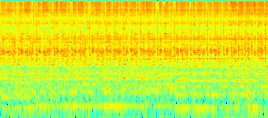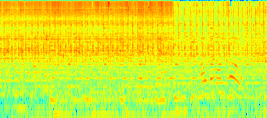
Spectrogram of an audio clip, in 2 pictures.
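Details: Land Rover Series III diesel, rescue project after sitting in a yard for years, first start on new battery and ignition barrel: loud, uneven idle with a dull rhythmic knock over the clatter; idles on its own but revs poorly, suspected top-end knock, unconfirmed.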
